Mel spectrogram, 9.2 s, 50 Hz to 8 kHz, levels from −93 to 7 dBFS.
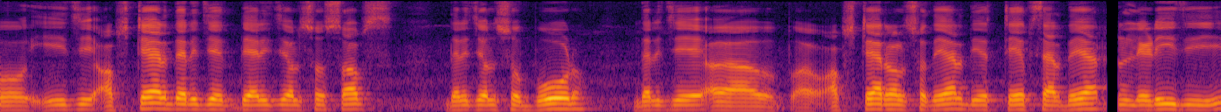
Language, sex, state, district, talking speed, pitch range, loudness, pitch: English, male, Odisha, Malkangiri, 190 wpm, 120-135 Hz, -18 LUFS, 125 Hz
